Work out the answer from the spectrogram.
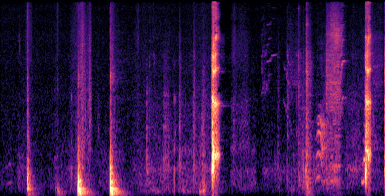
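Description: Repeated sudden, short, sharp gulping sounds from a child, each an abrupt catch of breath. Hiccups.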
